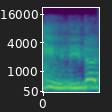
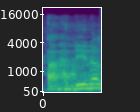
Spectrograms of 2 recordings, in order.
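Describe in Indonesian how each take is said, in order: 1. Kata ini diawali dengan vokal 'i'. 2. Kata ini diawali dengan vokal 'a'. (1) "Kalau ihdina ya betul minta petunjuk" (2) "salah mengucapkan sampai merubah makna"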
